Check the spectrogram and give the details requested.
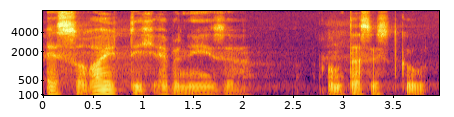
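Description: Very deep, husky spirit guide. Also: male voice, a little mellow, heavily acted. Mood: grave, probing. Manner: slow, measured, solemn. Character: solemn male spirit guide, grave, knowing, commanding. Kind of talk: 1960s German radio drama acting.

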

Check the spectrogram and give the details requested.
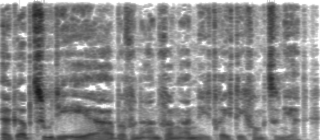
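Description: An actor playing an evasive, self-justifying agency boss in a radio crime drama, measured and defensive. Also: male voice, lowish voice, animated, darkish tone, breathy edge. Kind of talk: German radio play acting.

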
